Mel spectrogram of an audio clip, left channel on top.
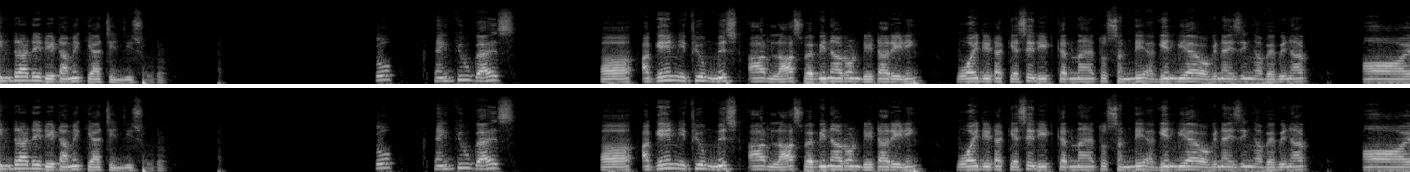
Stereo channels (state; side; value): identical; both; correlation 1.00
